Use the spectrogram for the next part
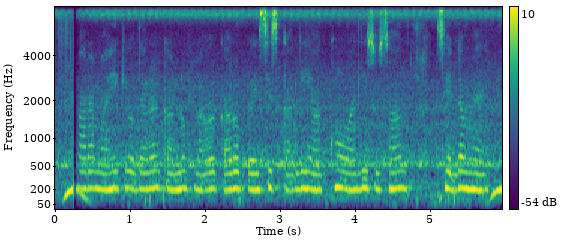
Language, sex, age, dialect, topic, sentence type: Hindi, female, 25-30, Awadhi Bundeli, agriculture, statement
